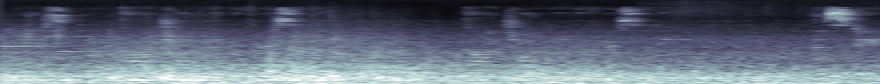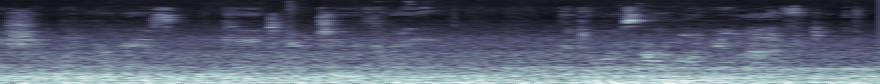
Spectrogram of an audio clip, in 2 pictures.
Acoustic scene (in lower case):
subway train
